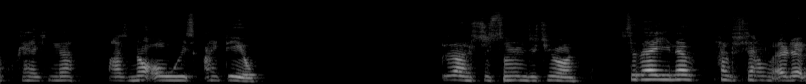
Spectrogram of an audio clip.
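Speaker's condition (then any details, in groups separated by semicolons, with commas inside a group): Cerebral palsy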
